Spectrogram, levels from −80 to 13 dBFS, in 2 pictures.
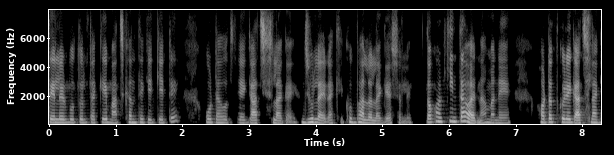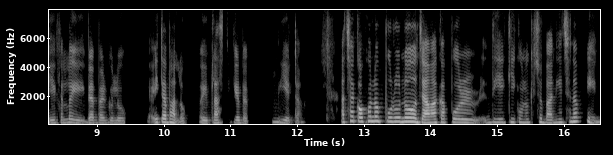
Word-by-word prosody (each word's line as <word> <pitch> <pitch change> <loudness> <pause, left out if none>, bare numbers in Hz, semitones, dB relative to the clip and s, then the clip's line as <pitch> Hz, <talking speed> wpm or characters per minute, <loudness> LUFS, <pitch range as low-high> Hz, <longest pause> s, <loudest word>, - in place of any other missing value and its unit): তেলের 215 -1 +4
বোতলটাকে 215 +1 -3
মাঝখান 225 +4 -1
থেকে 225 -2 -4
কেটে 215 +7 -3 0.5
ওটা 225 -2 -2
হচ্ছে, 210 0 -11 0.2
গাছ 185 0 +4 0.2
লাগায়, 175 +9 -2 0.2
ঝুলায় 225 -4 +4
রাখে 195 - -9
খুব 255 -3 -1
ভালো 205 -3 +4
লাগে 170 0 -3
আসলে। 260 - -7 0.3
তখন 280 +5 +3
কিনতে 290 0 +3
হয় 180 - +7
না - - -2
মানে 185 -2 -3 0.6
হঠাৎ 240 +1 +2
করে 235 -2 +6
গাছ 185 0 +8
লাগিয়ে 200 -3 -1
ফেলল 205 +2 -9
এই 175 - -7
ব্যাপারগুলো। 185 -2 -4 0.5
এটা 240 +1 +2
ভালো 205 -6 -1 0.3
এই 180 - -2
প্লাস্টিক 200 +4 -4
এর 185 - -2
ব্যাপার 165 - -10 0.4
ইয়েটা। 180 -1 -7 0.6
আচ্ছা, 255 +6 0
কখনো 315 +3 +5
পুরনো 280 -1 +3 0.2
জামা 210 +1 +8
কাপড় 225 -1 -1 0.4
দিয়ে 225 -1 -5
কি 245 - -5
কোন 230 - -6
কিছু 250 - -7
বানিয়েছেন 220 +7 -2
আপনি? 290 -2 -5
220 Hz, 165 wpm, -24 LUFS, 195-245 Hz, 0.6 s, গাছ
